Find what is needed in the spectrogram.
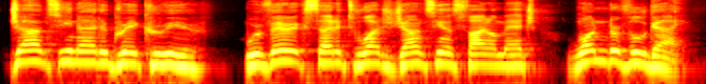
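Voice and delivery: put-on presidential impression; mock president. President arriving for a wrestler's final match, mock presidential voice. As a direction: praise grandly in a put-on politician's voice. Parodies the president praising John Cena.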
